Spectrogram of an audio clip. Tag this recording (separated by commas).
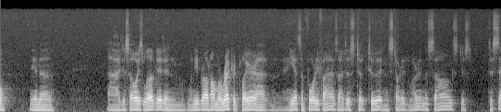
Speech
